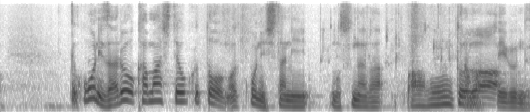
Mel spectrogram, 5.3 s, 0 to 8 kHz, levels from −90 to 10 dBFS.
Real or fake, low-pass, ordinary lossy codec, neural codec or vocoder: fake; 7.2 kHz; none; codec, 16 kHz, 6 kbps, DAC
